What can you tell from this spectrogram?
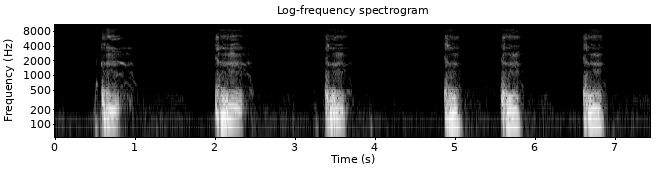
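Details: Coughing all night with stubborn sticky phlegm, heavy chest and headache: six full, throaty, rough, loose coughs over about seven seconds; a productive, wet cough.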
